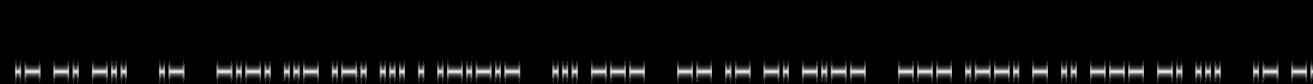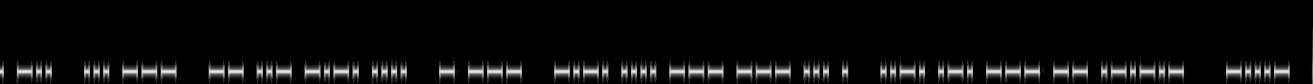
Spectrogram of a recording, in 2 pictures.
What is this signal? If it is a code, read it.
Morse code, heard as a keyed tone, about 25 wpm, 600 Hz. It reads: AND A CURSE. SO MANY OPTIONS AND SO MUCH TO CHOOSE FROM. <BT>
